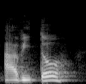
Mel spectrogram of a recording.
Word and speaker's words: habitó: muchas definiciones de hecho si cambiamos el acento de la palabra hábito lleva acento en la a se refiere a esto a nuestras costumbres y si lo cambiamos hacia el final es habitó que viene de habitar fíjense que como en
